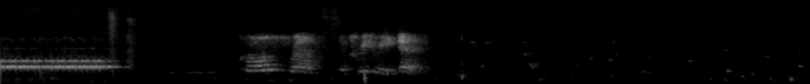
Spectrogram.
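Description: A telephone rings once in a quiet room, a steady electronic tone lasting about a second, followed by a brief distant voice and faint low murmuring.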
